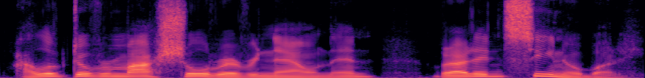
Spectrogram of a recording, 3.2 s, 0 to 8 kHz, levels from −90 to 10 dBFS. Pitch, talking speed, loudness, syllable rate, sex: 140 Hz, 260 wpm, -18 LUFS, 7.7 syllables/s, male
